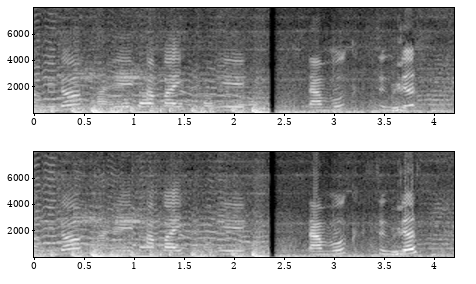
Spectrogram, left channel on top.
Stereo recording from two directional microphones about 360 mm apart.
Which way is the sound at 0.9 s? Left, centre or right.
Centre.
